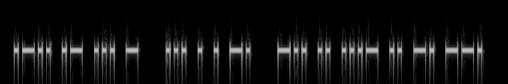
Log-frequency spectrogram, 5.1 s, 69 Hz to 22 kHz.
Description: Morse code, heard as a keyed tone, about 31 wpm, 700 Hz. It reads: LAST SEEN DIVING
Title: Pangram Challenge v2 - 30wpm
